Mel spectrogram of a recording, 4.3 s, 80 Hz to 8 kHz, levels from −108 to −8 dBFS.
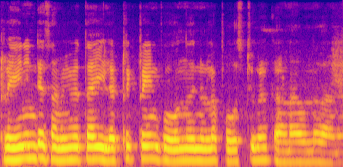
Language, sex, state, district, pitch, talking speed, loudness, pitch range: Malayalam, male, Kerala, Kollam, 165 Hz, 110 wpm, -14 LUFS, 150-175 Hz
